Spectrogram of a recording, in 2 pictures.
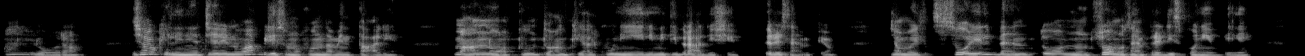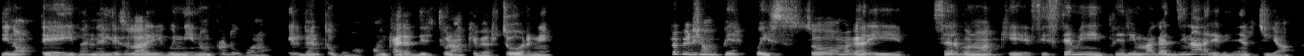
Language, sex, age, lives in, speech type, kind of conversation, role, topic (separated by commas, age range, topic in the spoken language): Italian, female, 20-24, Italy, read, expert-assistant, expert, Come funziona l’effetto serra e quale ruolo hanno le energie rinnovabili in Italia?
